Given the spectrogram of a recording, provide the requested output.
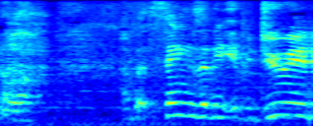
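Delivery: mildly put-on impatient complaint; mock moaning. Imitating audience members fed up with a late start, moaning. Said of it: "Not one single person was moaning".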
